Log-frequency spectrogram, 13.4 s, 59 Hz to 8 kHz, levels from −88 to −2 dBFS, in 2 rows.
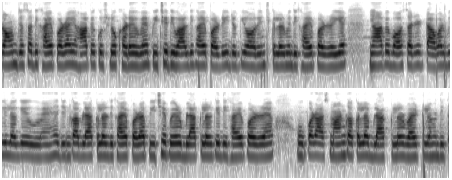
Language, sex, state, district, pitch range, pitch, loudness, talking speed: Hindi, female, Uttar Pradesh, Hamirpur, 210-220 Hz, 215 Hz, -17 LUFS, 280 wpm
